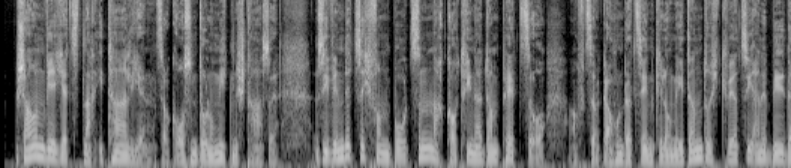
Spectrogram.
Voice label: Explainer video General public, German voice-over, Narrative and Clear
